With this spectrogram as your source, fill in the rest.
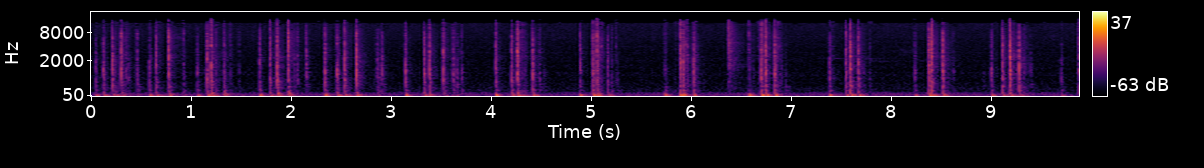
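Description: Fingertips and short nails tap and scratch the top face of a hollow white paperboard box held tilted in one hand. The result is a quiet, irregular patter of short, dry, hollow thunks with a low boxy body and bright clicky edges, each dying away almost at once, with faint scratching between the taps.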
